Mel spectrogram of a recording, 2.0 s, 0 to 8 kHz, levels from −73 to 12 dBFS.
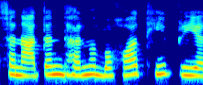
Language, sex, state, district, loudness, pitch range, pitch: Hindi, female, Chhattisgarh, Balrampur, -17 LUFS, 235-270 Hz, 255 Hz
